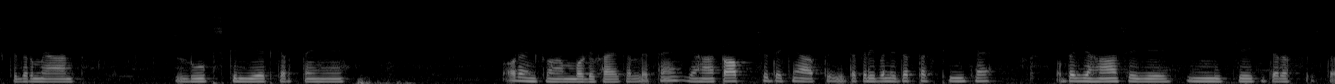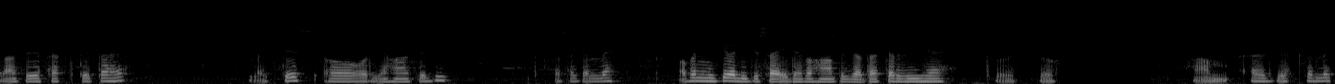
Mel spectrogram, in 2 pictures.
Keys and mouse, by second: 1.1 ctrl+r, 5.1-6.5 drag, 10.3 click, 11.8 click, 13.8 click, 16.8 click, 17.8 click, 20.6 click, 22.2 click, 23.4 click, 24.5 click.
